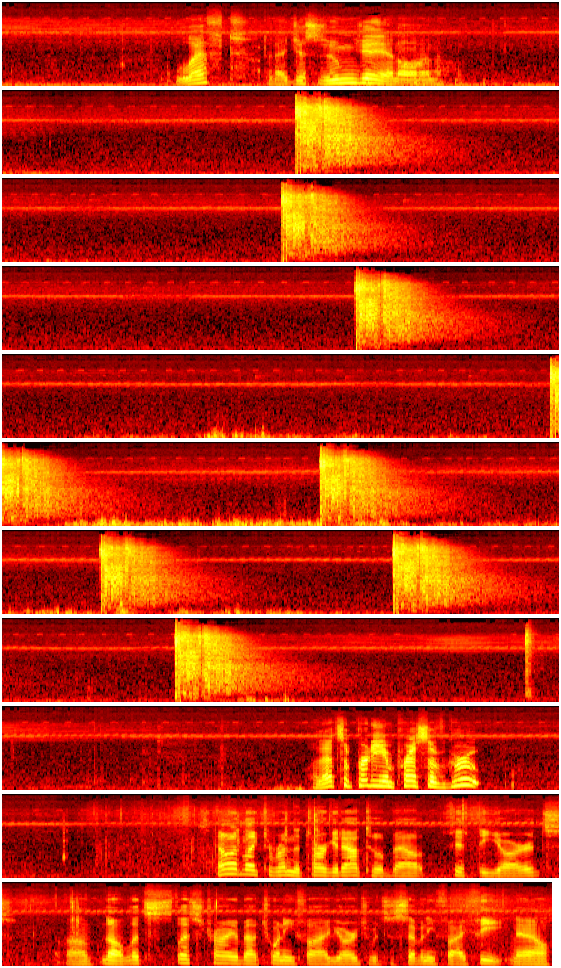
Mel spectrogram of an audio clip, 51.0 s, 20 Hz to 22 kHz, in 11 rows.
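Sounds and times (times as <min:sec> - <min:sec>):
insects buzzing: 0:00.0 - 0:51.0
rifle shots: 0:07.1 - 0:08.1, 0:11.6 - 0:12.5, 0:23.2 - 0:23.8, 0:25.9 - 0:26.6, 0:28.7 - 0:29.3, 0:31.1 - 0:32.1, 0:34.0 - 0:34.6.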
